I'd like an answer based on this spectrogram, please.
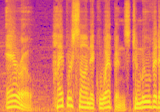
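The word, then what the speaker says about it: ARRW: launched rapid response weapon our arw pronounced aero hypersonic weapons to move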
